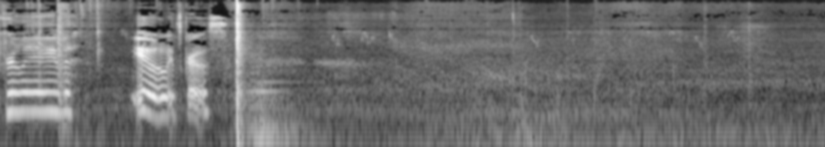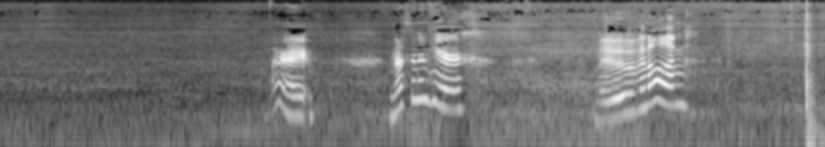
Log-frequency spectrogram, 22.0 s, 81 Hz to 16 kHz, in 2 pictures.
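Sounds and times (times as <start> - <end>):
outdoor background noise: 0.0 - 22.0.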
